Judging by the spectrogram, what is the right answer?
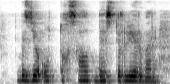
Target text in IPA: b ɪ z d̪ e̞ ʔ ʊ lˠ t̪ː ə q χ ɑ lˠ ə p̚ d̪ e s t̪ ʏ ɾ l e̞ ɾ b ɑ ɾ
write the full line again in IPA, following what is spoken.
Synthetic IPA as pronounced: b ɪ z d̪ e̞ ʔ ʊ lˠ t̪ː ə q s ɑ lˠ ə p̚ d̪ æ s t̪ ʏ ɾ l e̞ ɾ b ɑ ɾ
